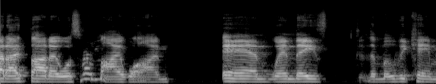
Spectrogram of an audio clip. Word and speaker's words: Hermione: I didn't know it was Hermione.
